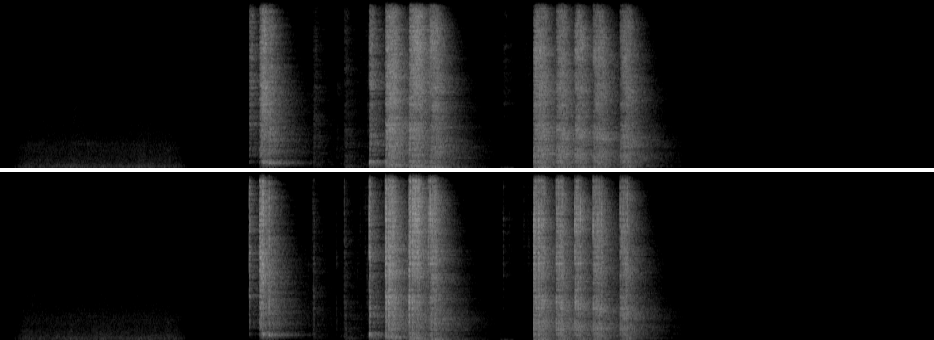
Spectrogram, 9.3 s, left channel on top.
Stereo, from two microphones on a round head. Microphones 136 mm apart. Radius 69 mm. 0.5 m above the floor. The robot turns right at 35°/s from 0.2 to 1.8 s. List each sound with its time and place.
2.5 s tape being pulled: 70° right (ahead or behind), 0.6 m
